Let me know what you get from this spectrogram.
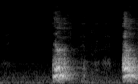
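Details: Maui the dog teases his big brother with two short, loud barks spaced under a second apart, each one abrupt and punchy against a quiet background.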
